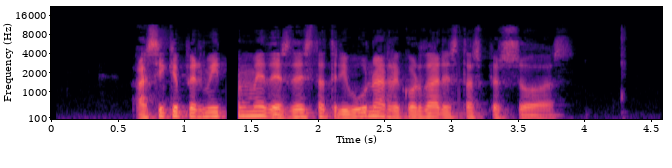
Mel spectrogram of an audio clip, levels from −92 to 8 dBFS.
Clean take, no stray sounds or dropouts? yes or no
no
